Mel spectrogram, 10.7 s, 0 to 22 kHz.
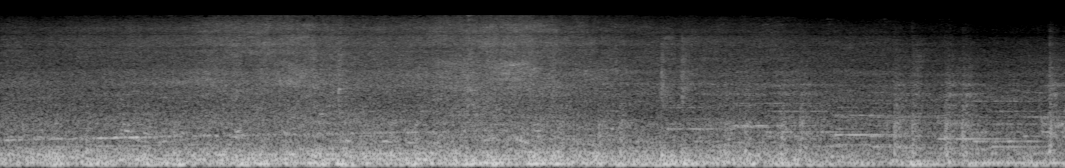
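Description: Hanshin 8000 series electric train running past along a station platform: a steady rumble of wheels and motors, with a few sharp clacks over rail joints in the second half as the last cars go by.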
